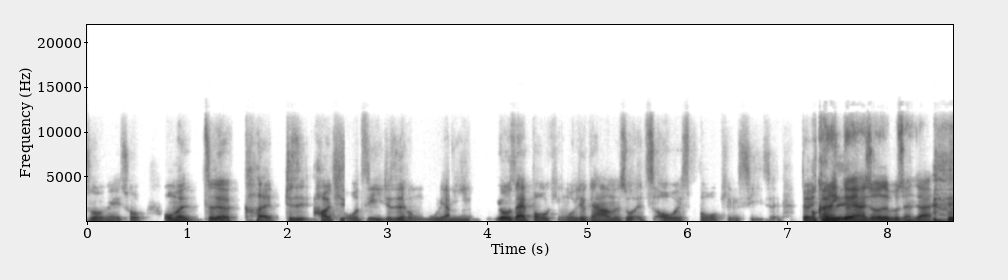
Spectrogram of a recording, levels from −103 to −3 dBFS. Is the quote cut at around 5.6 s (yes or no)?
no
